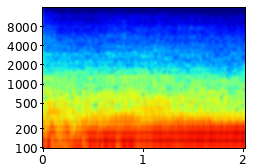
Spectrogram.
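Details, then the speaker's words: 1964 Morris Mini Cooper S 1071cc short-stroke four, temperature gauge coming up, revving smoothly with its hum climbing steadily in pitch, no rattles or knock; healthy, free-revving engine. "the 1071 is a nice big four but a short stroke so it revs really nice and it's silky smooth it's just glass"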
